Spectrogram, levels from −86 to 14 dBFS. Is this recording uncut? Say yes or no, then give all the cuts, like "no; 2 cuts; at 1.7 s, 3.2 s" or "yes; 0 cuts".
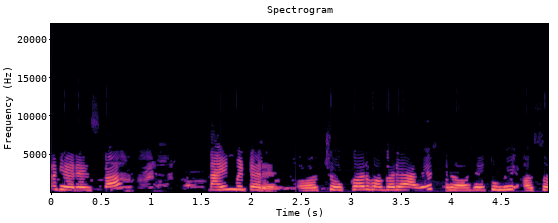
no; 1 cut; at 2.4 s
